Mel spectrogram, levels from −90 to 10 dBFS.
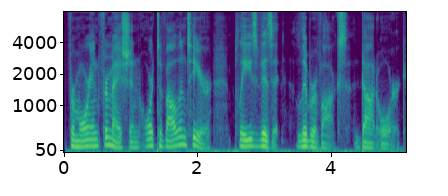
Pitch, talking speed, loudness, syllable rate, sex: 120 Hz, 130 wpm, -18 LUFS, 4.6 syllables/s, male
